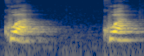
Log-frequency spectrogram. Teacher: Importante mesmo é que oi em francês sempre vai ter o som wa.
